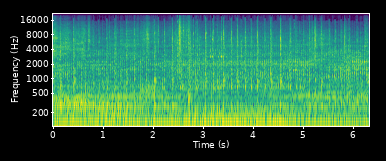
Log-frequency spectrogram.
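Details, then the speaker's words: 2001 Polaris Xplorer 250 4x4 quad, just revived with starting fluid: even, low putter at idle with steady rhythm, no misses or knocks; normal idle. "can't believe that that thing sounds great"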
